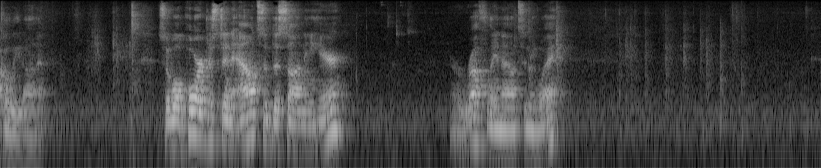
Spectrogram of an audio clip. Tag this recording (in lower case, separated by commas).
inside a small room, water, speech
